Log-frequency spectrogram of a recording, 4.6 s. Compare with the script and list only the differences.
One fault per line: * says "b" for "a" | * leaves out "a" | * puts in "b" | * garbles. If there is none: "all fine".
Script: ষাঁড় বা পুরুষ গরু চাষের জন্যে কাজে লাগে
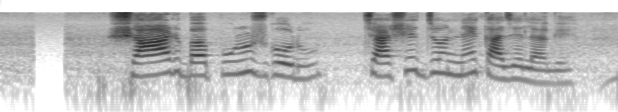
all fine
